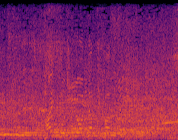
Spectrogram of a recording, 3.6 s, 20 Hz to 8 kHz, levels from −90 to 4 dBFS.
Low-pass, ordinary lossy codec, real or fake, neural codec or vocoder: none; none; real; none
